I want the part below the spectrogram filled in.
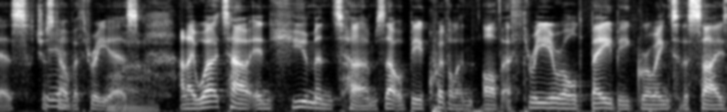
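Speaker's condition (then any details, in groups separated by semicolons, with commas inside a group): No condition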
